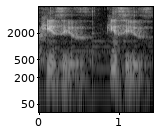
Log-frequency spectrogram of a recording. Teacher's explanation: Intenta practicar que esa última S es z, como una vibración, ¿no? Como un zumbido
